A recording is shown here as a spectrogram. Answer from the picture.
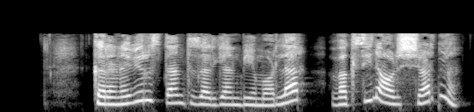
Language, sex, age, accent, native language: Uzbek, female, 18-24, Andijon, Uzbek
